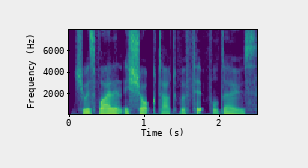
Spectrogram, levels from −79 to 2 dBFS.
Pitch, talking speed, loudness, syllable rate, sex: 175 Hz, 215 wpm, -18 LUFS, 5.9 syllables/s, female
